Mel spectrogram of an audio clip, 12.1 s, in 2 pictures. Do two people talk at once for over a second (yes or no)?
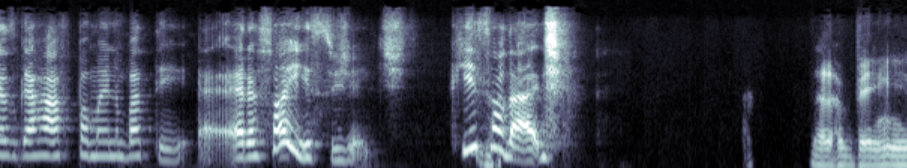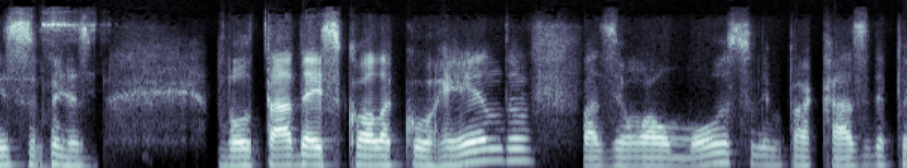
no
